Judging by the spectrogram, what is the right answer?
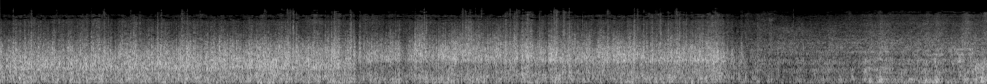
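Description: Express train running at speed: a steady loud rush of wheels on rail and passing air, with fine rattling crackle, dropping noticeably in level about seven seconds in.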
